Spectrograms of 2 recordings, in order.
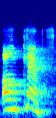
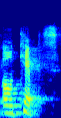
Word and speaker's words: unkempt: So unkempt, not kept. So it's not, some of what we say is unkept. It's unkempt.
